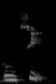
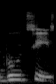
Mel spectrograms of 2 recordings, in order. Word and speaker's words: Boutte: You either go to New Orleans, the New Orleans exit, or you go to, now the town is pronounced Boutte. So, there's no accent on the E or whatever. It's pronounced Boutte.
